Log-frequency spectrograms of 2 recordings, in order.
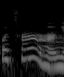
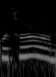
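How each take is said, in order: First: Higher imitated worried coworker; concerned coworker. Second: Much higher imitated worried coworker; concerned coworker. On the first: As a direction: ask it as a caring colleague, lightly mimicked. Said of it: "she's like". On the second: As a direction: ask it again as the caring colleague, pitched way up. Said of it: "She's like".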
